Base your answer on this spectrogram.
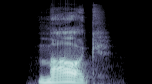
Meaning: a male given name from French
- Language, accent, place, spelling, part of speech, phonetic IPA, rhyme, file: German, Germany, Berlin, Marc, proper noun, [maʁk], -aʁk, De-Marc.ogg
